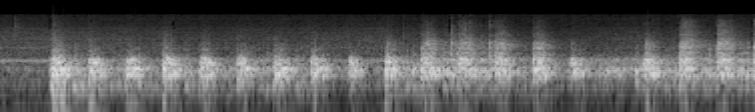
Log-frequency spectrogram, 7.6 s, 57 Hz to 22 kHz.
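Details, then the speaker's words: Fetal heartbeat on a pregnancy ultrasound Doppler: rapid, regular whooshing pulses, about 160 a minute, said to be beating normally. "Dá pra ouvir? Dá. Tá batendo direitinho."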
